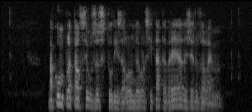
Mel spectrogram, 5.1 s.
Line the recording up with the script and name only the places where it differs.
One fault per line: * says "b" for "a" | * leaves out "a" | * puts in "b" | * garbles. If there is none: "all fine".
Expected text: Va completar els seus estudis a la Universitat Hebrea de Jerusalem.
all fine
